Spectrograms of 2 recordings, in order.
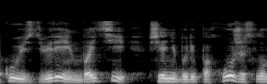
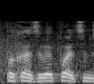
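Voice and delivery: usual speaking voice

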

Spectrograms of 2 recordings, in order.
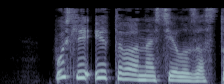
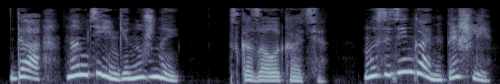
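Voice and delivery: lightly voiced little girl; 6 semitones higher than usual. Katya's child voice.

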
